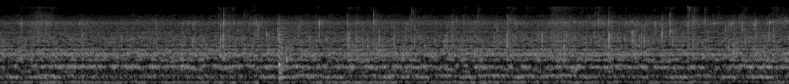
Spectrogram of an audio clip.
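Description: Sliced onions and green chillies frying in hot oil in a pot: a steady sizzle with small scattered crackles.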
